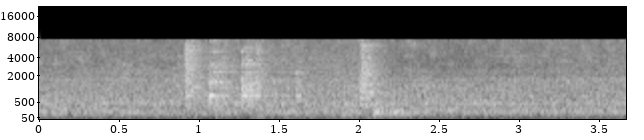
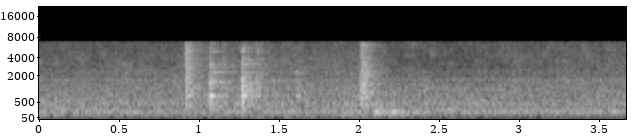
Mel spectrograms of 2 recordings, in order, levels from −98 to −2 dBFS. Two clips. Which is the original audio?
second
